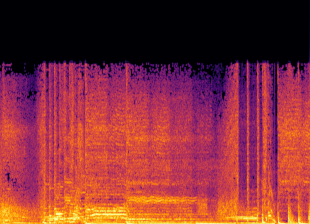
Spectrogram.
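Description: A car speeds away in a sound effect, the engine revving loudly and continuously with shifting, sliding engine pitch throughout.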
